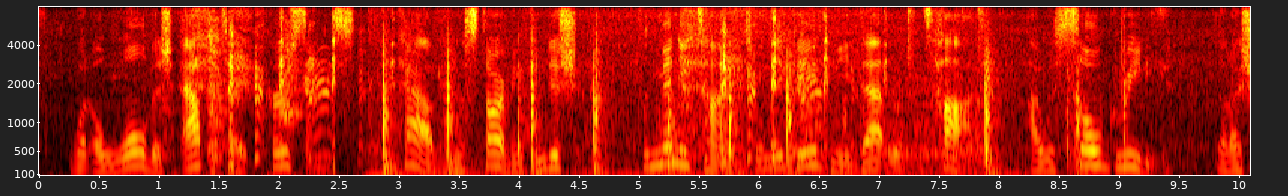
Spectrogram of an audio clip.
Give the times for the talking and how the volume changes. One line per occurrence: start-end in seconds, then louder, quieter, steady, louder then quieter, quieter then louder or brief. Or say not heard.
0.2-10.0 steady.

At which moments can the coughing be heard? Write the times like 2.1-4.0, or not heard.
1.2-3.0, 5.3-7.1.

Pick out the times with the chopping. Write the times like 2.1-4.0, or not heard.
2.7-9.1.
